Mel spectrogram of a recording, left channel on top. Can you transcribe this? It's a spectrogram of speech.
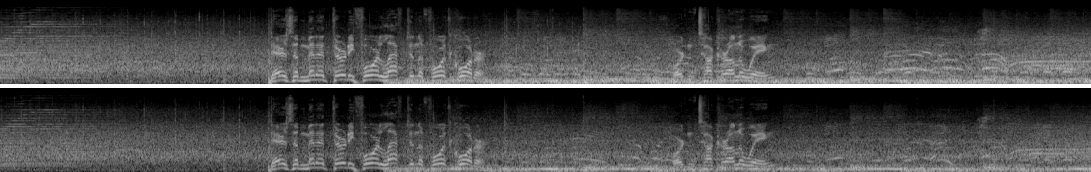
There's a minute 34 left in the fourth quarter. Horton Tucker on the wing.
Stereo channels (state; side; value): quieter; right; 3.3 dB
